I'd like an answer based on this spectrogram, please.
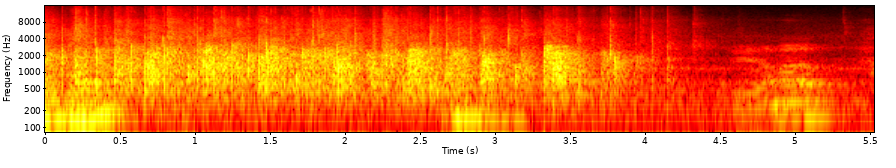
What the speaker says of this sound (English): So give a big applause for the worship team one time.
